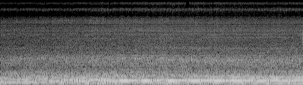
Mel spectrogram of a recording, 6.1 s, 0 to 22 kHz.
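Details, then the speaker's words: Nissan R32 GTR started after ECU setup before dyno tuning: steady even low warm-up idle with smooth unbroken drone and faint turbo whistle; sounds healthy. "good I'm just letting it warm up then I'll check the level of the oil and see where it's at but it sounds super good"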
